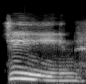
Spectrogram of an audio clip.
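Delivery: usual speaking voice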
